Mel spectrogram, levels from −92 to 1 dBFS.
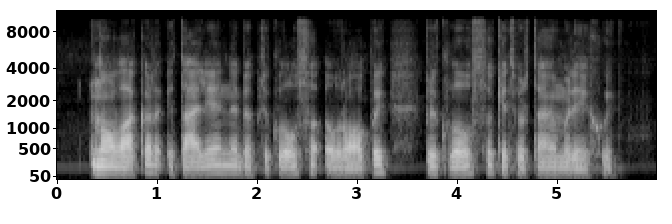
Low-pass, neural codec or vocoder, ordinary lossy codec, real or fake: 9.9 kHz; none; Opus, 64 kbps; real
